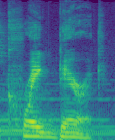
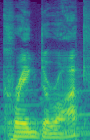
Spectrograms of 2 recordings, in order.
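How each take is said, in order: First: The name is said as Craig Derrick. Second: The name is said as Craig Duroc. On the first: This is the accepted local pronunciation. The speaker calls it right. "but it's Craig Derrick" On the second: This is a common mispronunciation. The speaker calls it wrong. "I've heard this pronounced uh, Craig Duroc"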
